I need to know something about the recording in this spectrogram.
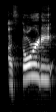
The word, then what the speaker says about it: authority: beginning autocracy audacity do I hear an O correct so Authority authoritarian the beginning of that word is not stressed most of the time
